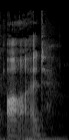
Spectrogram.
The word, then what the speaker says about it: Aud: Her real name is actually Odd. – O-D-D? – It's spelled A-U-D, but it's pronounced O-D-D.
